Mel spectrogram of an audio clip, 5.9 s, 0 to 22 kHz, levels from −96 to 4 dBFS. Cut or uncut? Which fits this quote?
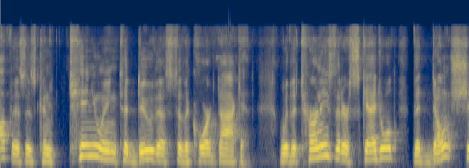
uncut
